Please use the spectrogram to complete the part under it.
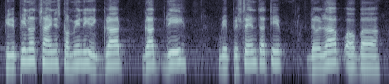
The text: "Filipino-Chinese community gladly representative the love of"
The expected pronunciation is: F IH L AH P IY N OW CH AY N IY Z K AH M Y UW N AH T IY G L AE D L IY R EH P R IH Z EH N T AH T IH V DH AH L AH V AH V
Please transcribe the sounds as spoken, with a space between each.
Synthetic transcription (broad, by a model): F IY L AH P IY N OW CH AY N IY S K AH M Y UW N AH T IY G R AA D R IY R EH P R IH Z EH N T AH T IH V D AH L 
